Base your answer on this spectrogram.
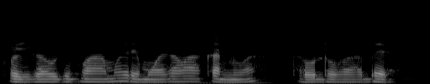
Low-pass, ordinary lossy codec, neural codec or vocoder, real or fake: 3.6 kHz; none; none; real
